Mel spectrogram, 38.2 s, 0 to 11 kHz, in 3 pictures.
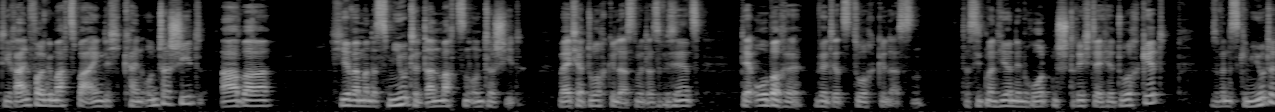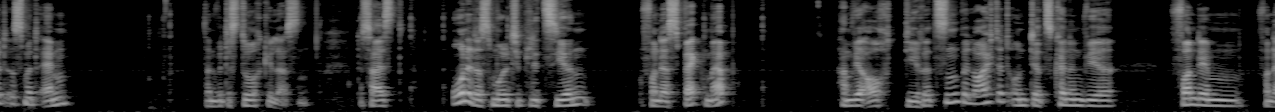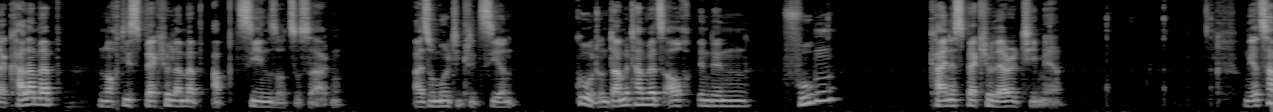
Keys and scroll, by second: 13.4 m, 27.4 m.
